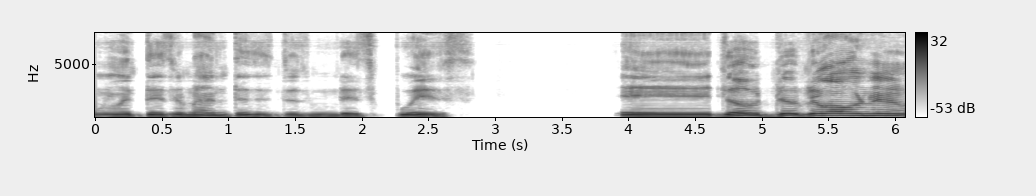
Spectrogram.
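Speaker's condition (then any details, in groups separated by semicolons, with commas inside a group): Cerebral palsy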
